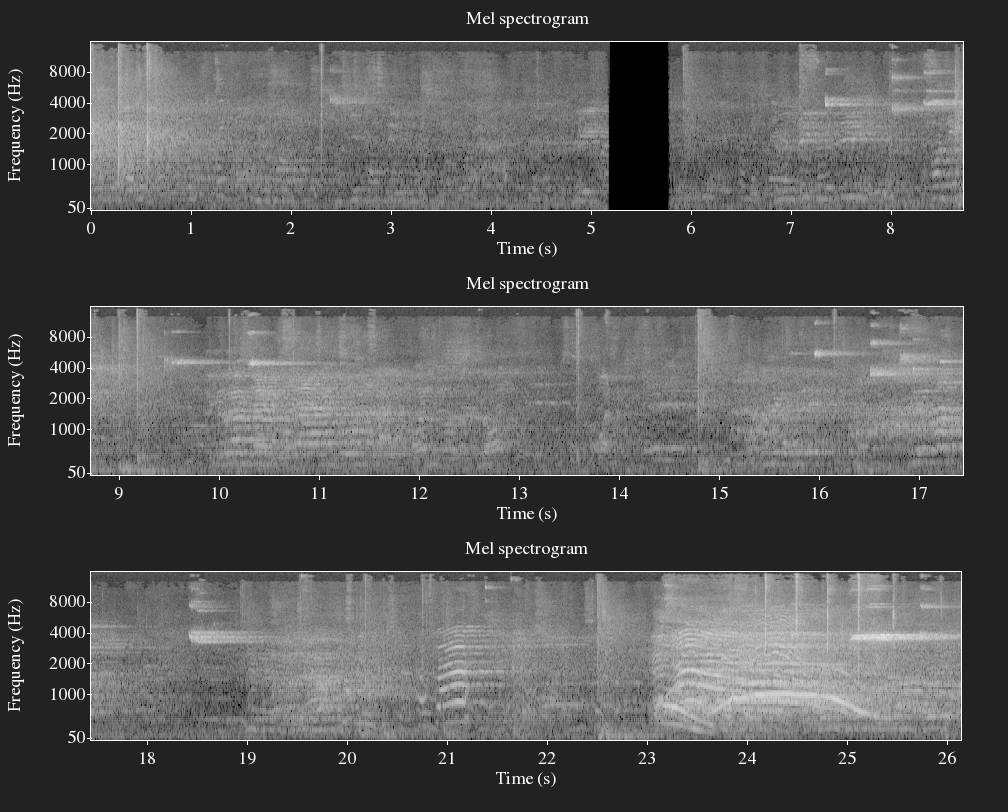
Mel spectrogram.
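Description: Teenage boys shout to each other across an echoing gym.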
